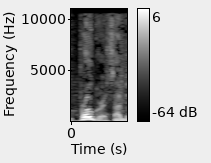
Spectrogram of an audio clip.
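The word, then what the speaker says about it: Prograis: I've always struggled pronouncing his last name. – Progress. I believe it's Progress.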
